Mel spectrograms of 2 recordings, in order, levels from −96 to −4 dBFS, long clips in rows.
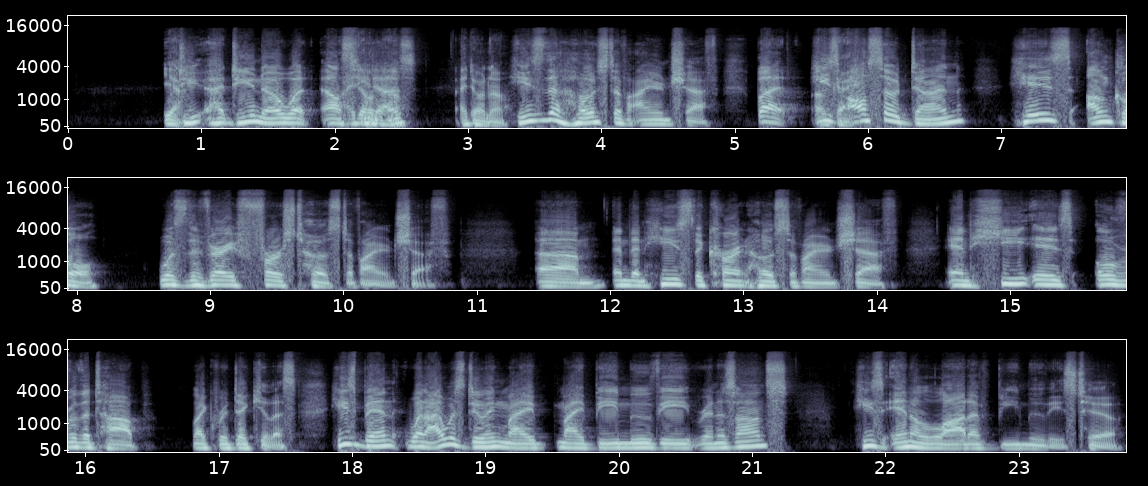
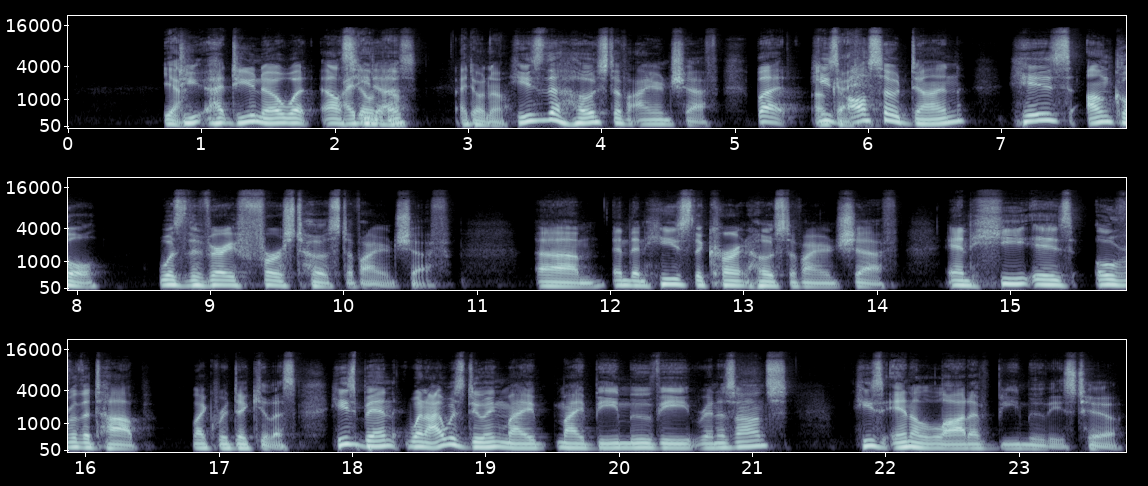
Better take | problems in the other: second | distortion; slight; 10 dB below the speech

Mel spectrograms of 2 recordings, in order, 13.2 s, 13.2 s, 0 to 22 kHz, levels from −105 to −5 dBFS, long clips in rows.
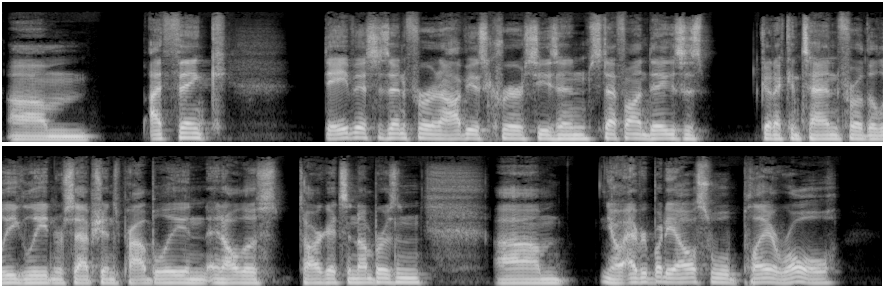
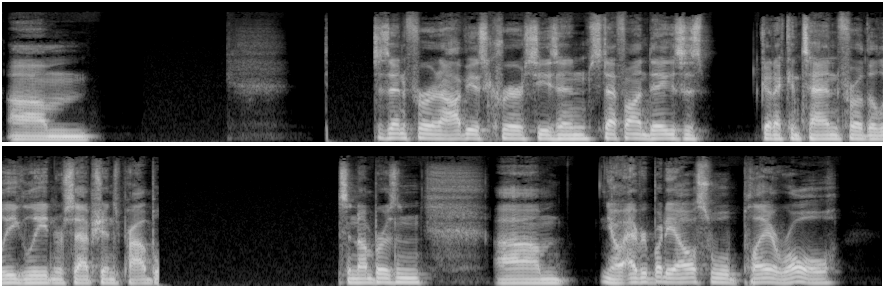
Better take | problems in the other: first | audio cutting out; at 1 s for 0.5 s, at 2.5 s and at 8 s for 1.5 s

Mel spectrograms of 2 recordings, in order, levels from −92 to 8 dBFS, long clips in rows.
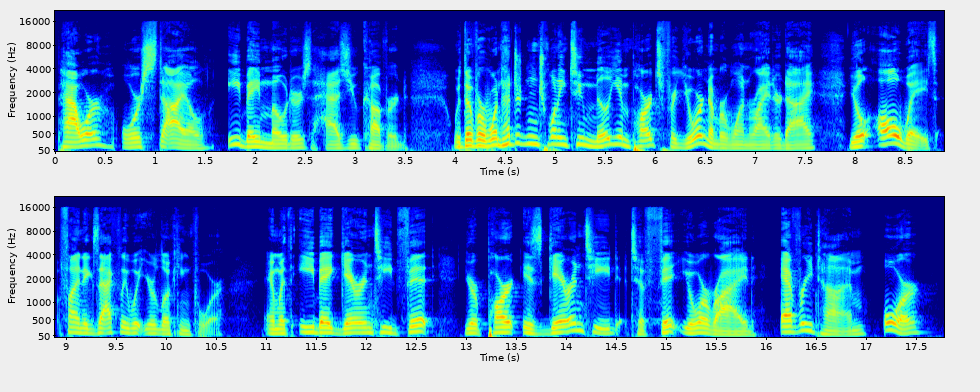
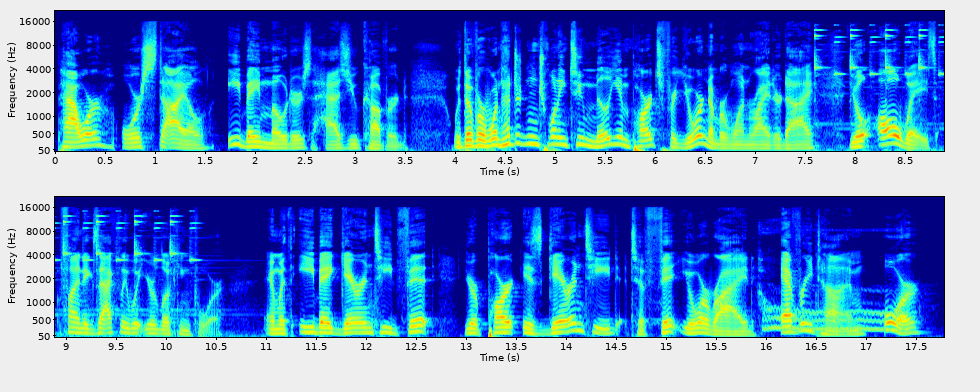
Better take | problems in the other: first | doorbell; noticeable; from 7.5 to 10 s; peak 5 dB below the speech // dog barking; faint; from 16 s on; peak 10 dB below the speech

